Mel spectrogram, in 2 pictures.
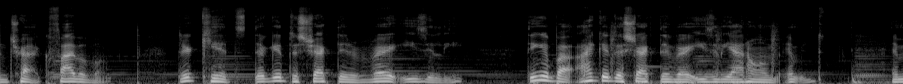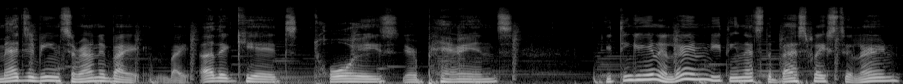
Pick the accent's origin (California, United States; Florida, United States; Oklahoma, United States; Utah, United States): California, United States; Wilmington; I'm from Wilmington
